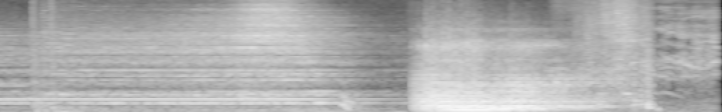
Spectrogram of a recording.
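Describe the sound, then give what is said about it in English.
A voice imitates a fart by the character Buckman aboard a silent ship with its engine off: a long, buzzy, droning raspberry lasting a couple of seconds, then after a short pause a louder, rougher sputtering blast that trails off. “Buckman farts.”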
